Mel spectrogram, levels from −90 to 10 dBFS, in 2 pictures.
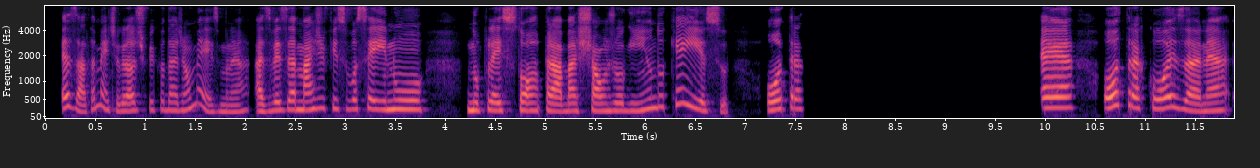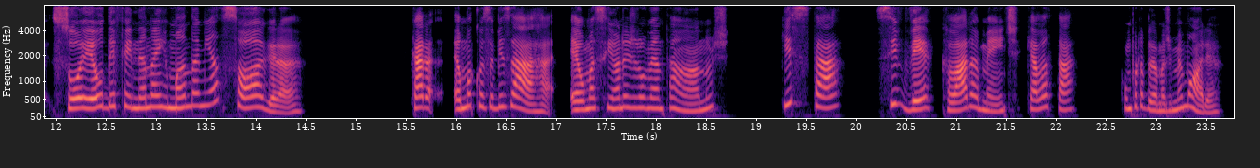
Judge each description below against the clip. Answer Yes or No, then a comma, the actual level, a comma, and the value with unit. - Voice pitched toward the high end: Yes, very high, 255 Hz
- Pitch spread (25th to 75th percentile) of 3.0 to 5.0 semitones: No, wide, 5.4 semitones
